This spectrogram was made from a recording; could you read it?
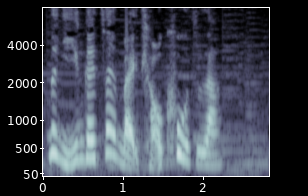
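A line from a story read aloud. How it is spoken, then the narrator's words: Roaring laughter. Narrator (Chinese): 邓田捧腹大笑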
